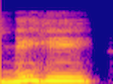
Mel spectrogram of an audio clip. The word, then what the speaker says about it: mihi: Yeah, mihi is mihi, nihil is nihil. The H is no, okay.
